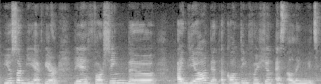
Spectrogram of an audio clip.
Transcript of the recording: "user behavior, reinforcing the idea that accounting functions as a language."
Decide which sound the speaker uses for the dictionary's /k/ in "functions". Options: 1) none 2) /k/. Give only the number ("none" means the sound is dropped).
1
